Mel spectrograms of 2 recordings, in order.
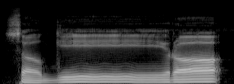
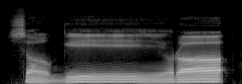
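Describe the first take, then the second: Both takes have the same delivery.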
